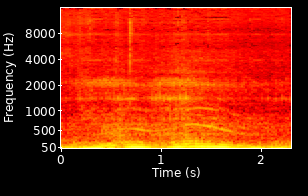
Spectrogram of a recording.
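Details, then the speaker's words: Chrysler PT Cruiser diesel that sat about a year unused: deep, steady diesel clatter and rumble with a couple of light revs and no knocks. Normal diesel running. "wir haben einen chrysler pt cruiser wie man hört ist das kein benziner"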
